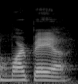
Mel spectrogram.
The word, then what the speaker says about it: marbella: Oh, marbella. It's so, but it's spelt marbella, mm.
